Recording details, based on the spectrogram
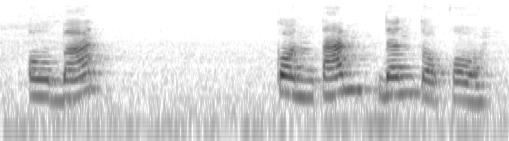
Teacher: vokal sedang belakang bulat vokal ini dibentuk dengan kedua bibir agak maju kedepan agak membundar serta lidah agak meninggi tetapi agak lebih rendah dan kurang bundar daripada Um misalnya obat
